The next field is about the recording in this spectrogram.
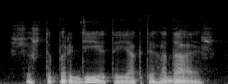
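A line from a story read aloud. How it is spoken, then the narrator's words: Quiet reply. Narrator (Ukrainian): тихо озвався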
